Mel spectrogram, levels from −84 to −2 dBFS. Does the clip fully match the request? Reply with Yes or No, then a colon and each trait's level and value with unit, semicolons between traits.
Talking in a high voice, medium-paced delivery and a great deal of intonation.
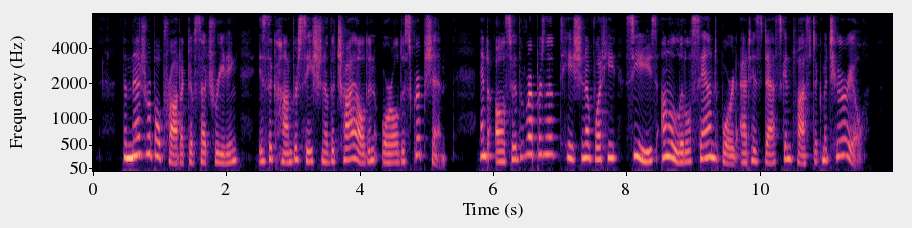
Yes: high, 225 Hz; average, 180 wpm; wide, 6.2 semitones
